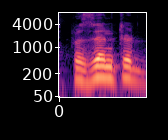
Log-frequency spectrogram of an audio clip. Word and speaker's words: present: to the teacher but in the same word is used as verb then it takes a stress on the final syllable we said the class presented the teacher a painting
